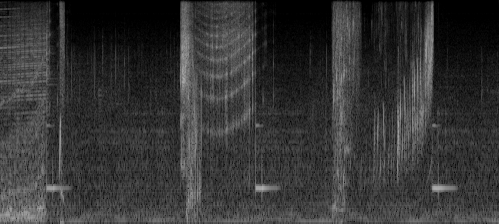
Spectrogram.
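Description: A short electronic beep sounds several times.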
